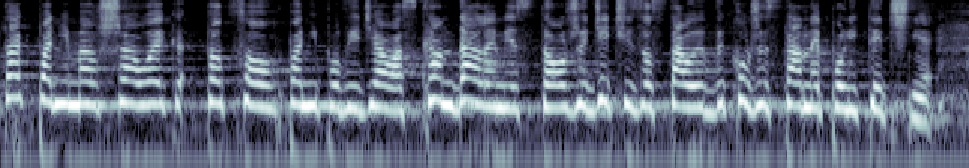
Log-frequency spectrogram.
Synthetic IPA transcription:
t̪ak̚paɲimaɾʂawɛkt̪ɔt̪sɔpaɲipɔvʲjed͡ʑawaskand̪alɛmjɛst̪ːɔʐɛd͡ʑet͡ɕizɔst̪awɘvɘkɔʐɘst̪anɛpɔlʲit̪ɘt͡ʂɲɛ

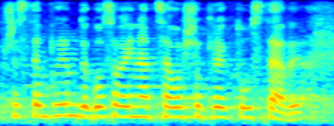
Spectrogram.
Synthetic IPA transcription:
pʂɨst̪ɛmpujɛmɘd̪ɔɡwɔsɔvaɲnat̪sawɔɕt͡ɕɔ̃pɾɔjɛkt̪uust̪avɘ

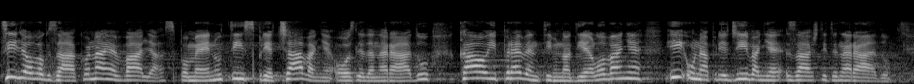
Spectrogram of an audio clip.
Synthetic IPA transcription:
t̪siːʎo̞ʋo̞ɡzaːko̞naje̞ʋaʎaspo̞me̞ːnut̪ispɾje̞t͡ɕaːʋaɲe̞ʔo̞zɡlʲʎe̞d̪anaɾaːd̪ukao̞ipɾe̞ʋe̞nt̪iʋno̞d̪je̞lˠo̞ʋaɲe̞ | iʔunapɾje̞d͡ʑiːʋaɲe̞zaːʃt̪it̪e̞naɾaːd̪u

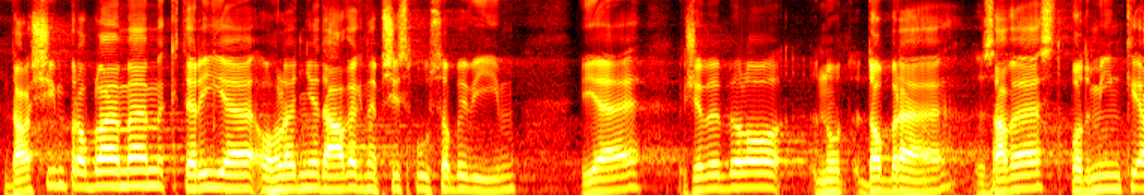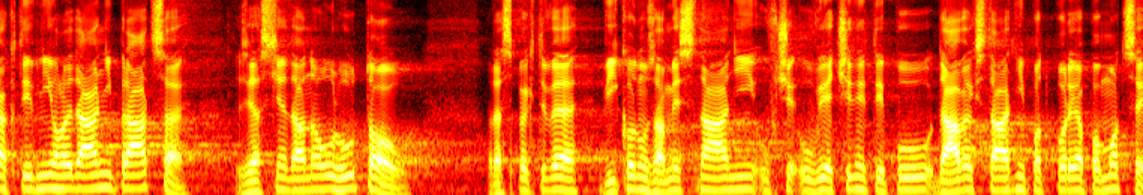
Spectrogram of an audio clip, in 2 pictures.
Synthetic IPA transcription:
dalʃiːmpɾo̞blɛːmɛmkt̪ɛɾiːjɛʔo̞ɦlɛdɲɛdaːvɛknɛpr̥ɪspuːso̞bɪviːm | jɛʒɛbɪbɪlo̞udo̞bɾɛːzavɛːst̪po̞dmiːŋkɪakt̪ɪvɲiːoɦlɛdaːɲiːpɾaːt͡sɛ̰ | zjasɲɛdano̞wlɦuːt̪o̞̰w | ɾɛspɛkt̪ɪvɛviːko̞nuzamɲɛst̪naːɲiːʔuʔuvjɛt͡ʃɪnɪt̪ɪpuːdaːvɛkst̪aːt̪ɲiːpo̞t̪̚po̞ɾɪapo̞mo̞t͡sɪ

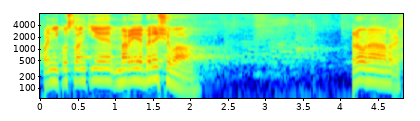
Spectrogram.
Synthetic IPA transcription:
paɲiːpo̞slaŋkɪɲɛmaɾɪjɛbɛnɛʃova̰ː | pɾo̞naːvr̩x

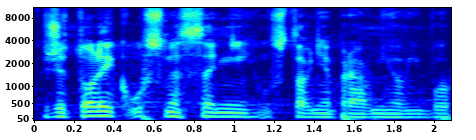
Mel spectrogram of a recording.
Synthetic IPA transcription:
ʒɛt̪o̞lɪkʔusnɛsɛɲiːʔuːst̪avɲɛpɾaːvɲiːɦoviːbo̞ɾ

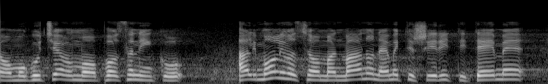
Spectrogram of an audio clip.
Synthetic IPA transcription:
omoɡut͡ɕaːʋamo̞po̞slˠaniku | alimo̞limʋasuamand̪maːnunemo̞jt̪eʃiːɾit̪it̪e̞ːme̞

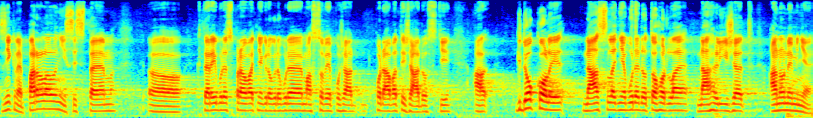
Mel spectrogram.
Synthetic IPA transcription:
vzɲɪknɛpaɾalɛlɲiːsɪst̪ɛːm | kt̪ɛɾijbudɛspɾavo̞vat̪ɲɛɡdo̞ɡdo̞budɛmaso̞vjɛpoʒapo̞daːvat̪̚tːɪʒaːdo̞scɪ | ʔa | ɡdo̞ko̞lɪnaːslɛdɲɛbudɛdot̪o̞ɦo̞dlɛnaɦliːʒɛt̪ | ʔano̞nɪmɲɛ̰

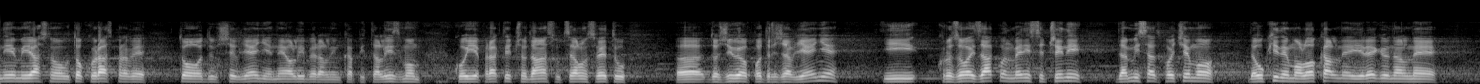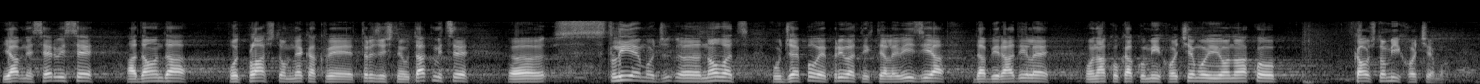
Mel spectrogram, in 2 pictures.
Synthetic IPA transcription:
nije̞mijasno̞ut̪o̞kuɾaːspɾaʋe̞ | t̪o̞ːod̪uʃeʋʎe̞ːɲe̞ne̞o̞libe̞ɾalnimkapit̪alizmo̞m | ko̞jije̞pɾak̚t̪it͡ʃnod̪anasut̪seːlo̞msʋe̞ːt̪u | d̪o̞ʒiːʋeo̞po̞d̪r̩ʒaʋʎe̞ːɲe̞ | i | kɾo̞zo̞ʋajzaːko̞nme̞nise̞t͡ʃini | d̪amiːsad̪xo̞t͡ɕe̞mo̞d̪aukine̞mo̞lˠo̞kalˠne̞iɾe̞ɡio̞nalˠne̞ | jaːʋnese̞ɾʋise̞ | ad̪ao̞nd̪apo̞d̪̚plˠaːʃt̪o̞mne̞kakʋe̞t̪r̩ʒiʃne̞ut̪akmit̪se̞ | sslije̞mo̞no̞ʋat̪s | ud͡ʒe̞po̞ʋe̞pɾiʋat̪nixt̪e̞le̞ʋiːzija | d̪abiɾaːd̪ile̞ | o̞nako̞kako̞miːxo̞t͡ɕe̞mo̞io̞nako̞ | kao̞ʃt̪o̞miːxo̞t͡ɕe̞mo̞

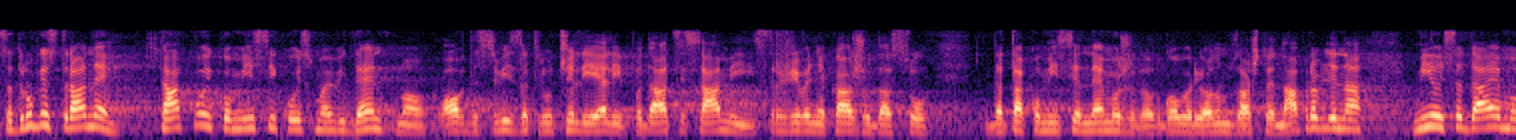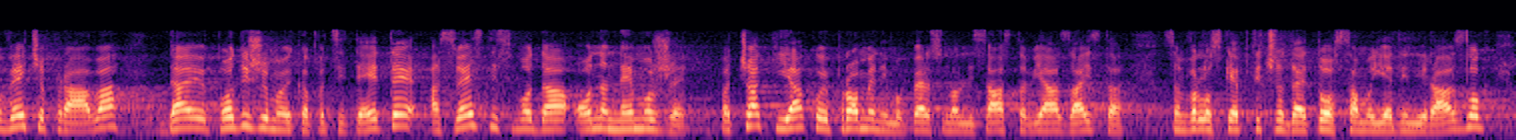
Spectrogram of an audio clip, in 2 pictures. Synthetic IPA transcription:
sad̪ɾuɡe̞st̪ɾaːne̞ | t̪akʋo̞jko̞misiiko̞jusmoe̞ʋid̪e̞nt̪no̞oːʋd̪e̞sʋizaklʎuːt͡ʃilijelipo̞d̪aːt̪sisaːmiist̪ɾaʒiːʋaɲakaːʒud̪asu | d̪at̪aːko̞misijanemo̞ʒed̪aod̪ɡo̞ʋo̞ɾio̞nomzaʃt̪ojenapɾaʋʎe̞na | mijojsad̪̚d̪ːaːje̞mo̞ʋe̞t͡ɕapɾaːʋad̪aepo̞d̪iʒemoekapat̪sit̪eːt̪e̞asʋe̞snismo̞d̪aʔo̞nanemo̞ʒe | pat͡ʃakiako̞jepɾo̞menimo̞pe̞ɾso̞nalˠnisaːst̪aʋjaːzajist̪a | samʋrlˠo̞ske̞pt̪it͡ʃnad̪aje̞t̪o̞ːsamo̞jed̪iniɾaːzlˠo̞ɡ

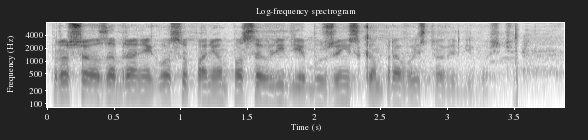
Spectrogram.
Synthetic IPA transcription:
pɾɔʂɛɔzabɾaɲɛɡwɔsupaɲɔ̃w̃pɔsɛwlʲid̪ʲjɛbuʐɘj̃skɔ̃w̃pɾavɔ̃ispɾavʲjɛd̪lʲivɔɕt͡ɕɔ

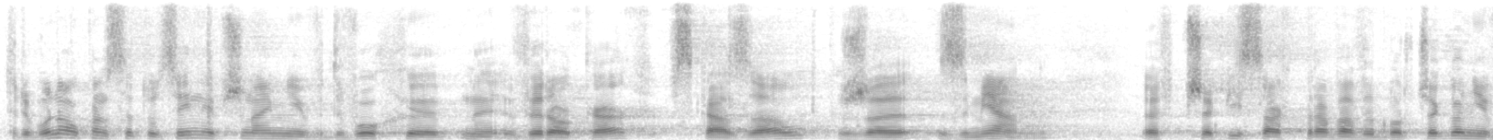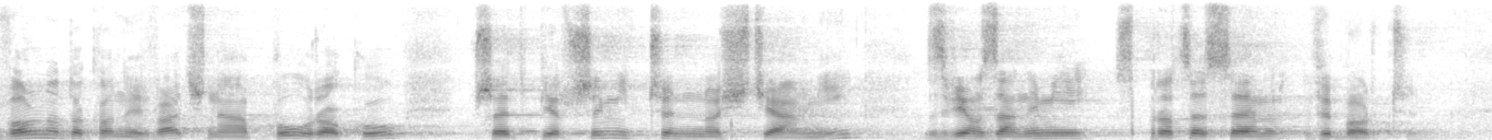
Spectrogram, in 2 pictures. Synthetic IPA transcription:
t̪ɾɘbunawkɔnst̪ɘt̪ut̪sɘjnɘpʂɘnajmɲejvd̪vuxvɘɾɔkaxfskazawʐɛzmʲjan | fpʂɛpʲisaxpɾavavɘbɔɾt͡ʂɛɡɔɲɛvɔlnɔd̪ɔkɔnɘvat͡ɕnapuwɾɔkupʂɛt̪pʲjɛɾfʂɘmʲit͡ʂɘnːɔɕt͡ɕamʲi | zvʲjɔ̃w̃zanɘmʲispɾɔt̪sɛsɛmvɘbɔɾt͡ʂɘm

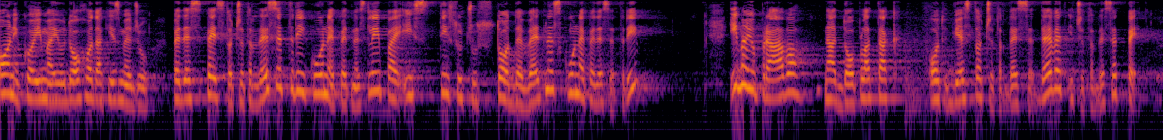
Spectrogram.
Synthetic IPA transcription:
o̞niko̞jiimajud̪o̞ːxo̞d̪akizme̞d͡ʒu | ped̪espet̪st̪o̞t͡ʃe̞t̪r̩d̪e̞set̪ːɾiːkuːneipe̞t̪nɛst̪liːpaʔist̪isut͡ʃust̪od̪e̞ʋe̞t̪nɛːst̪kuːnaipe̞d̪eset̪ːɾiː | imajupɾaːʋo̞nad̪o̞plˠat̪akod̪d̪ʋje̞st̪o̞t͡ʃe̞t̪r̩d̪e̞sḛt̪̚d̪e̞ʋet̪it͡ʃe̞t̪ɾ̩d̪e̞set̪peːt̪

